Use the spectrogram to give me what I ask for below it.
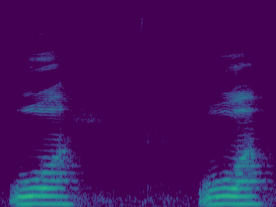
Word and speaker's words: o: So that O, that is exactly how we pronounce O, just a standalone O. In Pinyin, it's O, O. So, picture a New Jersey accent.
